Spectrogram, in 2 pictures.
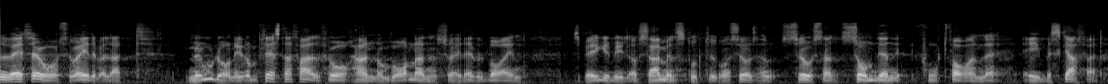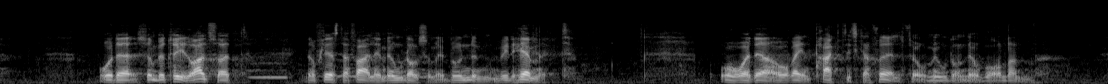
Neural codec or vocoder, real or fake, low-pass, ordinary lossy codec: codec, 16 kHz, 4 kbps, FreqCodec, larger model; fake; 7.2 kHz; none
